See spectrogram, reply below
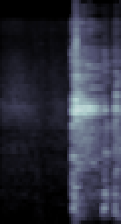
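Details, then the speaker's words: A single sharp, harsh cough from an adult after a quiet moment. The person mentions an ongoing cough over the past few weeks. "maybe my cough is because of Starbucks I mean that would make no sense but it is the common denominator these past few weeks"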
